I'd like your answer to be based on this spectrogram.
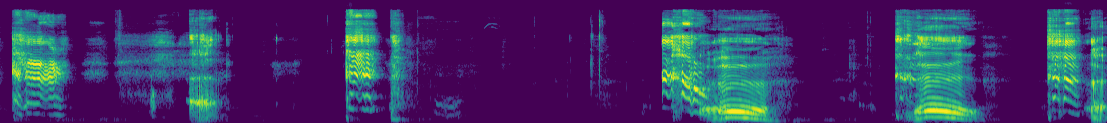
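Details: Baby coughing: several short coughs, some voiced and squeaky, separated by quiet pauses.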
